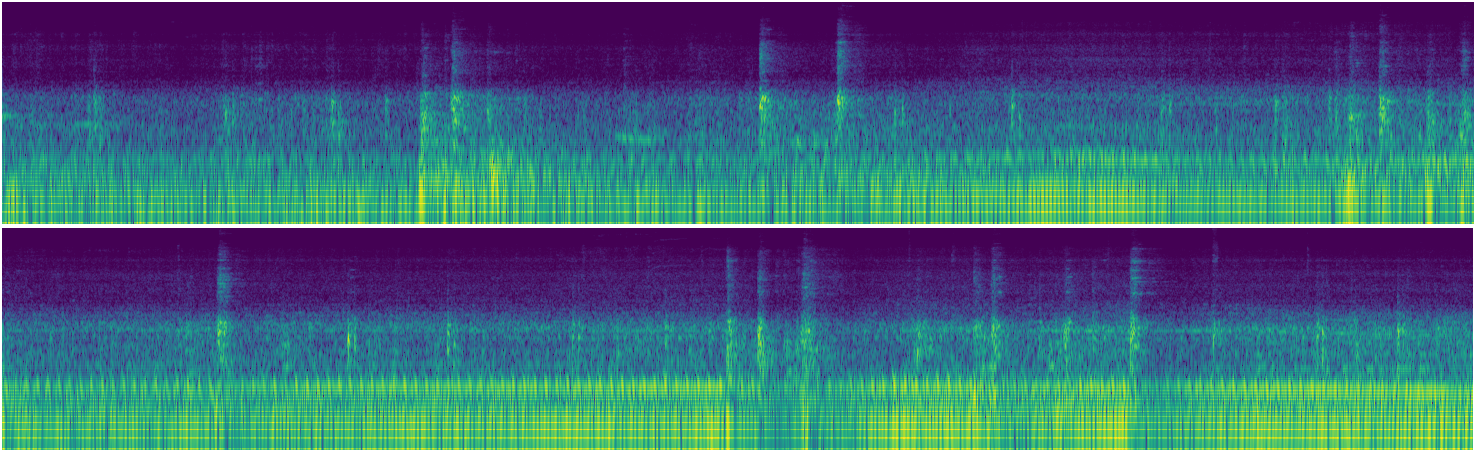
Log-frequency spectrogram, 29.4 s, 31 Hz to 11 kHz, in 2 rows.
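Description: Freight cars rolling slowly past, their wheels clicking and knocking over the rail joints. About a third of the way in, the steady drone of the shoving EMD GP15-2 diesel locomotive comes in and builds as it approaches.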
